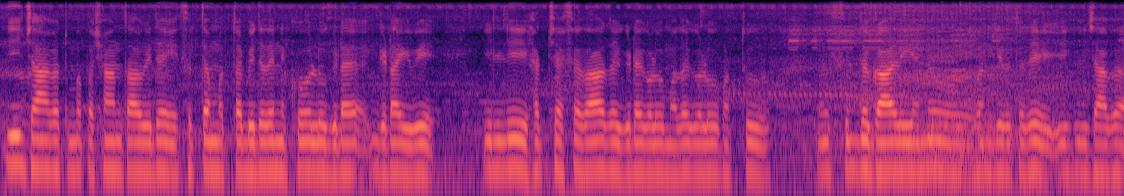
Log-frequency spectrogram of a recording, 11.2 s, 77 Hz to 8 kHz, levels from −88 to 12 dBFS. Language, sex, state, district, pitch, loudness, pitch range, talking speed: Kannada, male, Karnataka, Dharwad, 140 Hz, -23 LUFS, 135-140 Hz, 110 wpm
